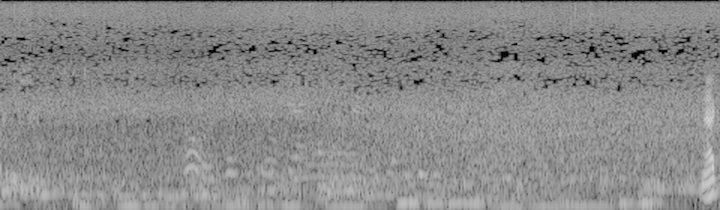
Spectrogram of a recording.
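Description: Steady rushing of a small waterfall pouring over rocks into a stream, with faint voices in the background.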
